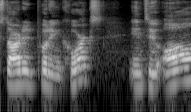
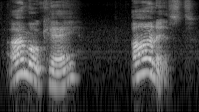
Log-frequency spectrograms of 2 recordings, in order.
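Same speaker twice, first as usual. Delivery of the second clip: pleading; 7 semitones higher than usual. Acted.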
